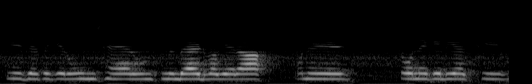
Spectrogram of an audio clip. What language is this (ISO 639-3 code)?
urd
